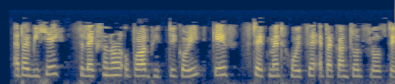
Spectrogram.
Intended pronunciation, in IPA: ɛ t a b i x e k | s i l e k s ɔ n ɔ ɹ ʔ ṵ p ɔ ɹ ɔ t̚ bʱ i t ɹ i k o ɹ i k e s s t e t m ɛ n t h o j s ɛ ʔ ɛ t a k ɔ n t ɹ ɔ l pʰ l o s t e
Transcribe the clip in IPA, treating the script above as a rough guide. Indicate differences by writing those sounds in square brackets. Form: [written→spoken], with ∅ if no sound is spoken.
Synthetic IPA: ɛ t a b i x e [k→x] | s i l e k s ɔ n ɔ ɹ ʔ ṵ p ɔ ɹ ɔ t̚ bʱ i t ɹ i k o ɹ i k e s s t e t m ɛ n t h o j s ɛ ʔ ɛ t a k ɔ n t ɹ [ɔ→o] l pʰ l o s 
